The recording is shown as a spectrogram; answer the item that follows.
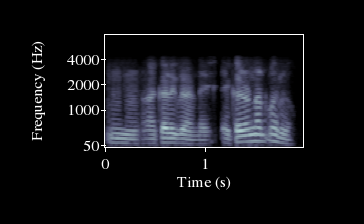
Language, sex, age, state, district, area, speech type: Telugu, male, 18-30, Telangana, Vikarabad, rural, conversation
